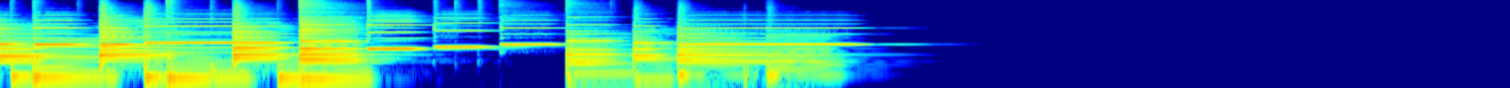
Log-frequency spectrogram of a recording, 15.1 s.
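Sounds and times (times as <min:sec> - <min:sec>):
practice piece played on a recorder: 0:00.0 - 0:09.1.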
